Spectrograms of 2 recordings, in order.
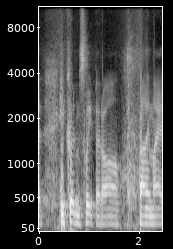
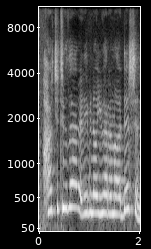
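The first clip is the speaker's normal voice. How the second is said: very high, astonished wife; high-pitched quick wonderment; amazed questioning. Acted. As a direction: react in excited disbelief, pitched way up. Wife amazed by husband's news.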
